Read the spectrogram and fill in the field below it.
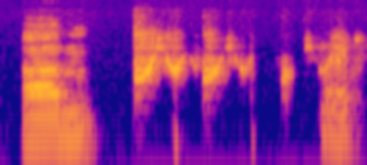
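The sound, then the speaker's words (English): A short, loud geek trivia alert sound effect: a buzzy, twangy boing-like tone, then a quick run of warbling, chirpy bleeps that rise and fall in pitch before cutting off. “If you know that noise, that is a geek trivia alert.”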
